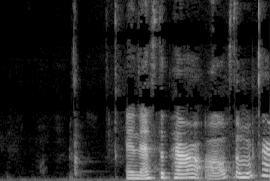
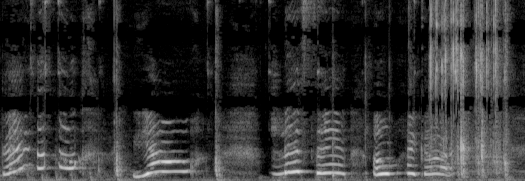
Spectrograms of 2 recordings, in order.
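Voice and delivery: much higher, thrilled squeal; delighted; 13 semitones higher, much slower than usual. Real, not acted. Seeing the keyboard light up, high thrilled squeal. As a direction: gasp with delight.

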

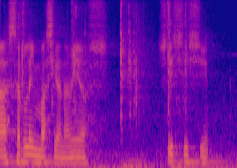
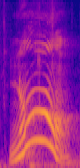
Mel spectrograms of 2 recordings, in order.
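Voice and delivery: much higher, louder cry of no; sharp yell; 10 dB louder than usual. Real, not acted. Streamer shrieks as a villager escapes. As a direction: shriek a sudden no. Frustrated outburst.

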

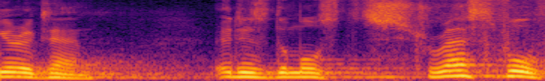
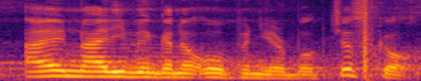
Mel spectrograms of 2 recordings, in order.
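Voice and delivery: low, soft, kind release; tender mercy; 6 semitones lower, 4 dB quieter than usual. Retold or imitated. Allah waves the beloved through: low, soft, kind. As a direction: let them go gently.

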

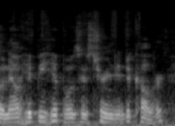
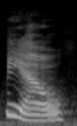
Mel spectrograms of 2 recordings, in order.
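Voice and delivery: higher, falling cat cry; cat meow; 5 semitones higher than usual. Shown as a demonstration. Teacher showing what the cat is saying, cat meow. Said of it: "So what is our cat saying?".

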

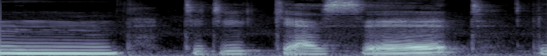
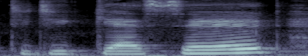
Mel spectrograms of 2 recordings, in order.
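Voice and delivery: ordinary talk, nothing marked

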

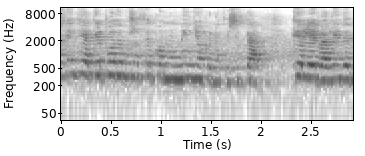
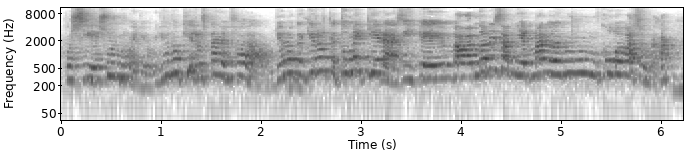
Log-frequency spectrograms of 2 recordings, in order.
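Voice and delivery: put-on sulky child; 3 semitones higher, 5 dB louder than usual. Child role-play with mother.

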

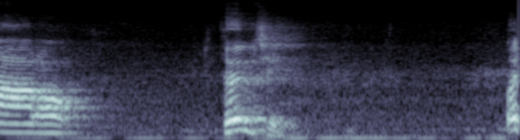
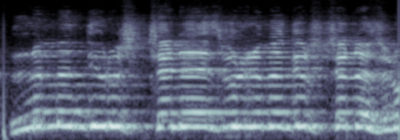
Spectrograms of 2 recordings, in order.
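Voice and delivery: arrogant refusal; 6 semitones higher than usual. Retold or imitated. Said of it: "بقيتو مفرعنين".

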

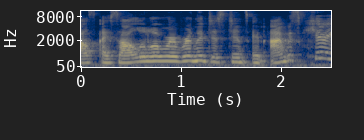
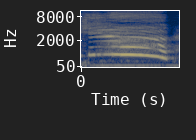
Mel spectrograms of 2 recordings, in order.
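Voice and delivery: cheering yeah. Acted. George delighted by his boat plan, cheering. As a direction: cheer the idea.

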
